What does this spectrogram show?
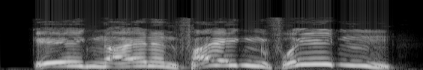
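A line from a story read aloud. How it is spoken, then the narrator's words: Roar. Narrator (German): brüllte Ralf der Hinker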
